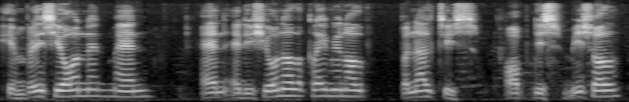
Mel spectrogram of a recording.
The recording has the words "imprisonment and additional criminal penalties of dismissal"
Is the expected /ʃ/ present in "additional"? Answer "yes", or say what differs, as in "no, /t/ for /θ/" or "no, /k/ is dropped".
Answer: no, /ʃ/ is dropped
